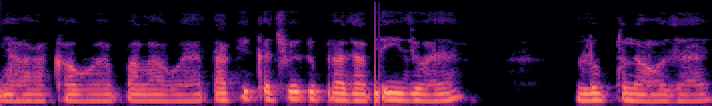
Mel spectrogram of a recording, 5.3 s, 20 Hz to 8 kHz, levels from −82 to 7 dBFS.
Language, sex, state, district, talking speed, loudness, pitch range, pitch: Hindi, male, Jharkhand, Sahebganj, 190 wpm, -18 LUFS, 125-150 Hz, 130 Hz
